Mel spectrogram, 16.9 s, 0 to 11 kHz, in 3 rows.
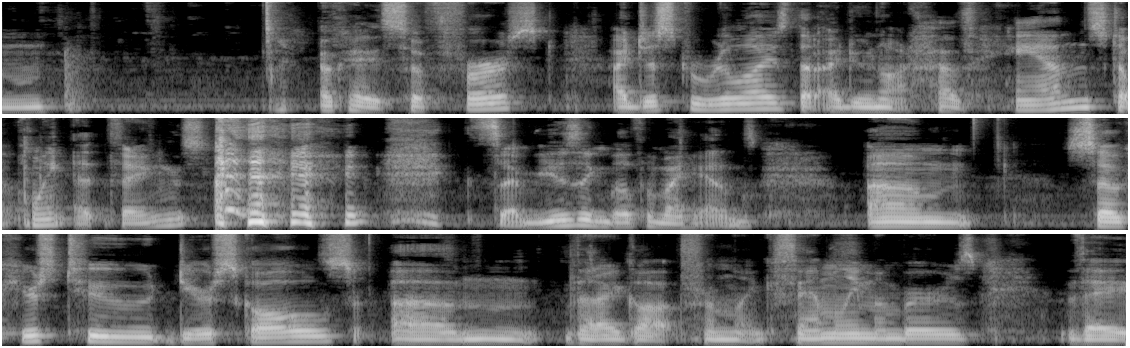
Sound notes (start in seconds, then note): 6.7 laugh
